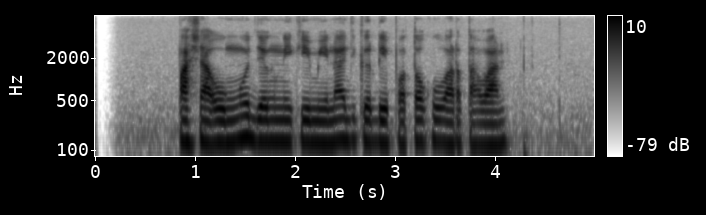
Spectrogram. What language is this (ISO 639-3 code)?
sun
